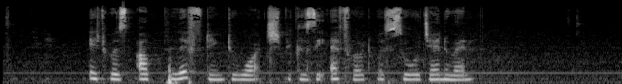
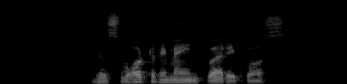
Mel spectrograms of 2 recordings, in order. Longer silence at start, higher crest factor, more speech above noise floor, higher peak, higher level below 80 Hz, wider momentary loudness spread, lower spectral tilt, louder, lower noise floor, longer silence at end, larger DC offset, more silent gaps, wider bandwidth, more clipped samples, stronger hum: about the same, 0.9 s vs 0.9 s; about the same, 22 dB vs 20 dB; second, 29 dB vs 40 dB; first, 0 dBFS vs -24 dBFS; first, -42 dBFS vs -76 dBFS; about the same, 12 LU vs 11 LU; second, -3 dB/octave vs -4.5 dB/octave; first, -18 LUFS vs -44 LUFS; second, -49 dBFS vs -83 dBFS; first, 1.5 s vs 0.6 s; neither; neither; first, 16.5 kHz vs 14 kHz; neither; neither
